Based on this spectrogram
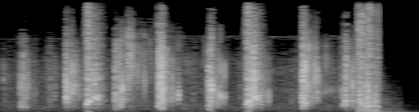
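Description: Several people run away on foot, their footsteps landing as many quick, heavy thuds in a rapid, slightly uneven rhythm that holds steady and loud throughout, with no talking.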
